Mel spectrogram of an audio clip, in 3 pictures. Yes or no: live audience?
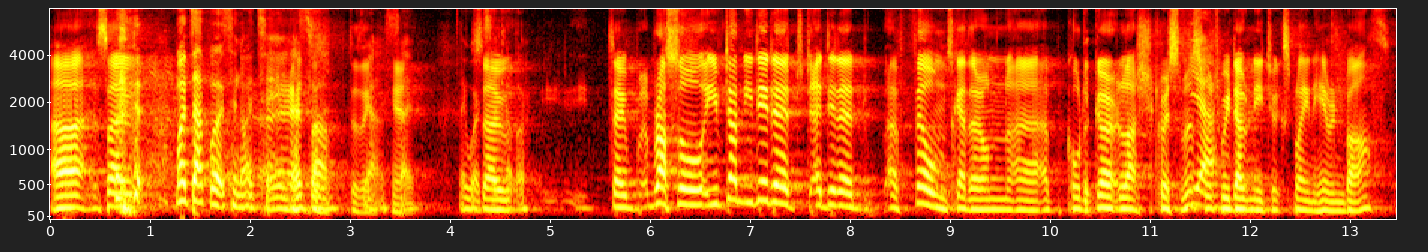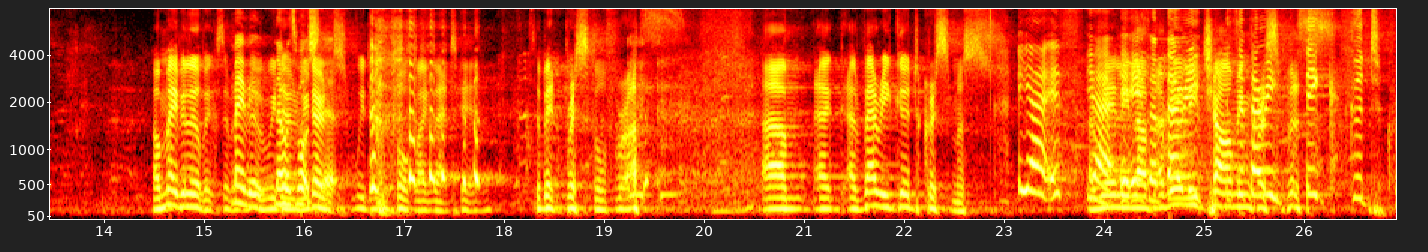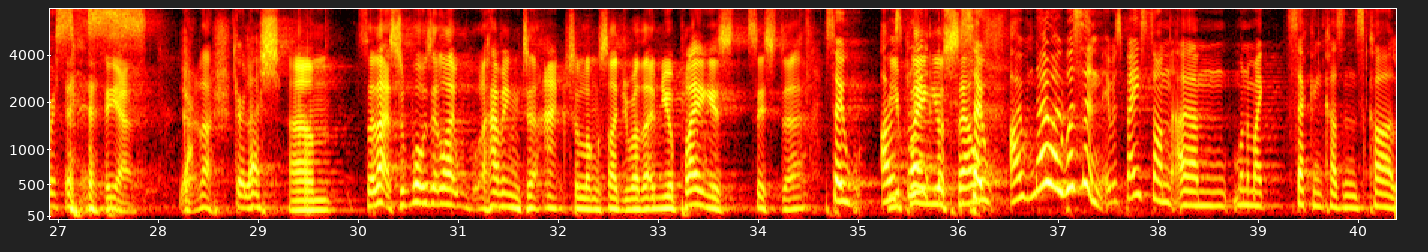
yes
